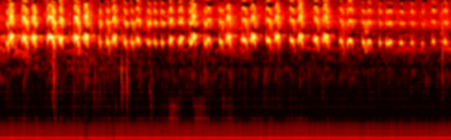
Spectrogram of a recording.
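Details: At Heybridge Basin, Essex, a Eurasian oystercatcher sounds the alarm with piercing, evenly spaced piping notes, fast and insistent, a few faint clicks in the background.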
